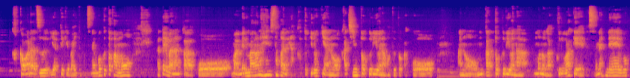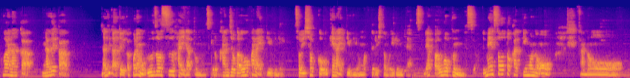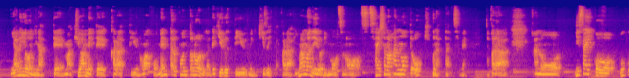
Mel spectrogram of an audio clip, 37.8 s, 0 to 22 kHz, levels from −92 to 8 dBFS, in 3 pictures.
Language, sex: Japanese, male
